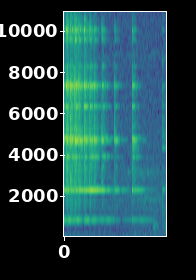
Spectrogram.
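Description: Small handbell shaken rapidly, its clapper striking many times a second. The ringing fades about a second in, with one last strike shortly after, and dies away before speech resumes.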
